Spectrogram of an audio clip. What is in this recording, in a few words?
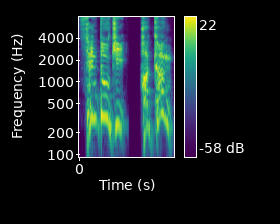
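Speech Cons Pilots Cat Fight Launch, Japanese; World Of Warships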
